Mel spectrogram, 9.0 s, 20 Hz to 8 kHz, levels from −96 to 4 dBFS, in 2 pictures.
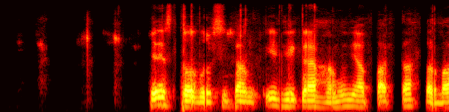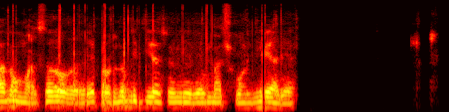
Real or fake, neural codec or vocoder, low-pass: fake; codec, 44.1 kHz, 2.6 kbps, SNAC; 7.2 kHz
